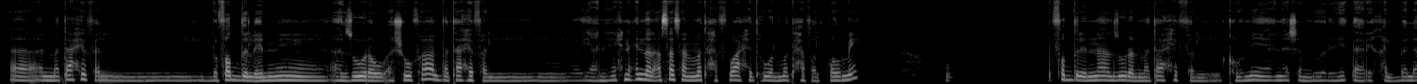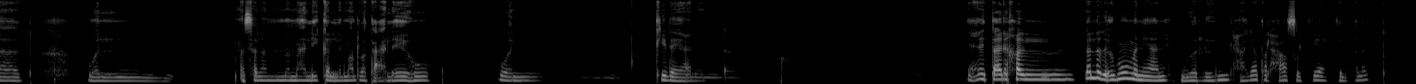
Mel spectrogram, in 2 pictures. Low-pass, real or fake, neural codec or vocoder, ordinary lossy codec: none; fake; vocoder, 48 kHz, 128 mel bands, Vocos; none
